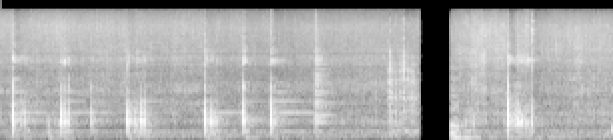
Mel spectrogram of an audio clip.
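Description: Red and dry chillies frying in hot oil for a broccoli and chicken stir-fry, with a loud, steady sizzle broken by repeated sharp scrapes and clinks of a spatula stirring in the pan.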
